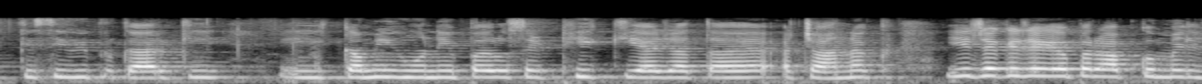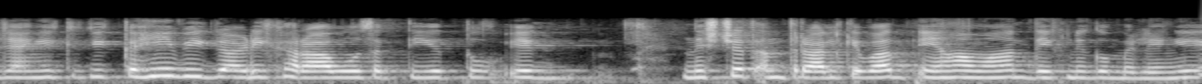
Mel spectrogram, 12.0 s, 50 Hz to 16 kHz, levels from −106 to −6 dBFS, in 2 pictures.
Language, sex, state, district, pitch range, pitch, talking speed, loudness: Hindi, female, Uttar Pradesh, Varanasi, 260-280 Hz, 270 Hz, 205 wpm, -18 LUFS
